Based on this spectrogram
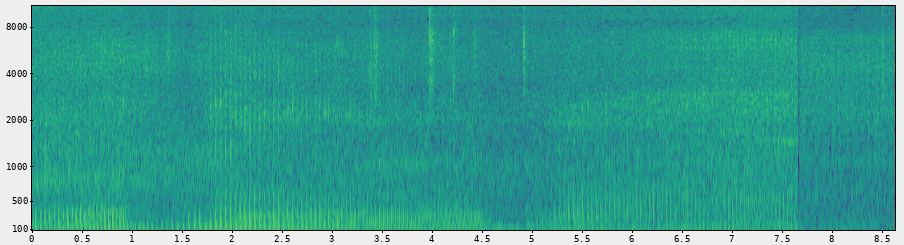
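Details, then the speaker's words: Motorcycle exhaust after the rotted pipe was replaced, before the owner's requested extra fiberglass packing; deep, even exhaust thump swelling with light throttle, no rattles or blowing leaks; normal exhaust note. "มาหาเจ้าของรถนะครับแกบอกให้อัดใยแก้วเพิ่มนะปกติตัวนี้มันเป็นผ่าหมกมันก็ไม่ได้ดังเท่าไหร่นะครับ"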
